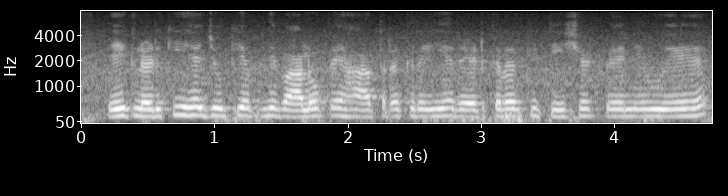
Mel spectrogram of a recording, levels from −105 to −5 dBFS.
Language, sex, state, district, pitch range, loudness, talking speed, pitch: Hindi, female, Chhattisgarh, Balrampur, 185-200 Hz, -15 LUFS, 240 wpm, 190 Hz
